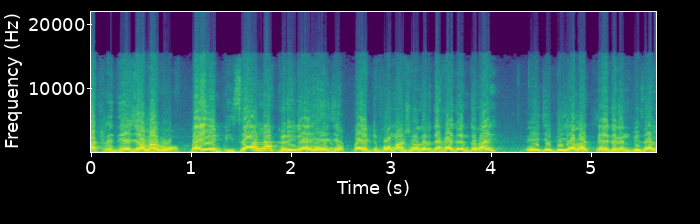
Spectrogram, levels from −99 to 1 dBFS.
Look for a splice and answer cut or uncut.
cut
